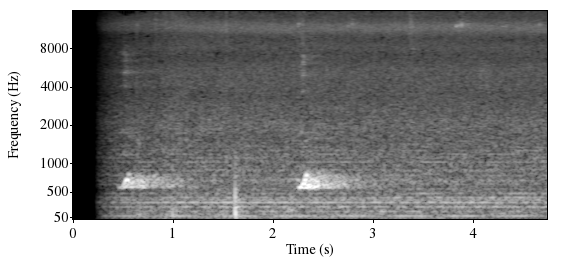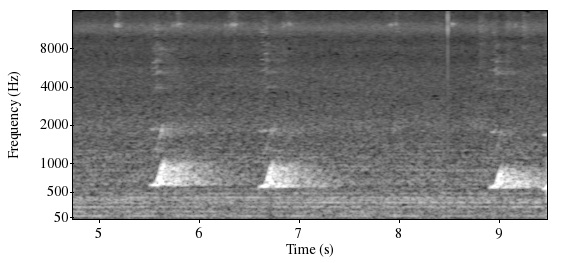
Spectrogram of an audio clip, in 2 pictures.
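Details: A mated pair of white-handed gibbons at a zoo sing their song, giving clear, hooting notes that swoop upward, spaced a second or more apart.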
